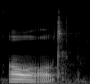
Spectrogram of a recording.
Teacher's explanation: the dark l has the vowel uh before it and when I move from an O to another vowel I have to do vowel to vowel linking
